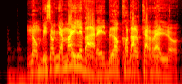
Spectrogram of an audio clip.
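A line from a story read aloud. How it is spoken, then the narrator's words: Angry monster growling. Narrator (Italian): ringhiò il mostro arrabbiato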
